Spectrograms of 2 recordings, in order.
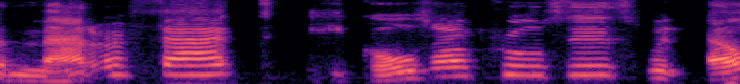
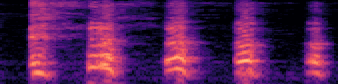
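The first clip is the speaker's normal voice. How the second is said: laughter; 8 semitones higher, 8 dB louder than usual. Real, not acted. Still laughing at the guys.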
